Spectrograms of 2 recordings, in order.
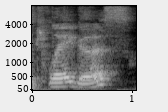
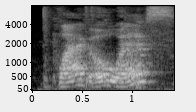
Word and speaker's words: Plagueis: It's Plagueis. Plagueis? Oh, okay. Okay. Darth Plagueis. Okay. Sorry for anyone who was offended by my mispronunciation. Plagueis? Oh shit. Wait. Now we got... No, Plagueis? Plague-OS?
